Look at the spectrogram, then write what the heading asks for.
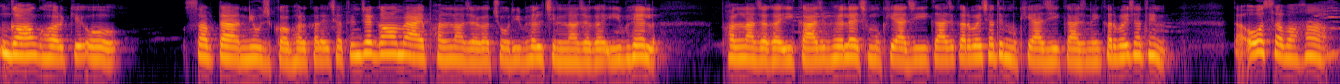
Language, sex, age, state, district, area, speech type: Maithili, female, 18-30, Bihar, Muzaffarpur, rural, spontaneous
